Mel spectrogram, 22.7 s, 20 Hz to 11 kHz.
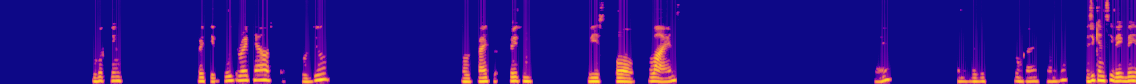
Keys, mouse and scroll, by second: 0.0 alt+click, 0.3 alt+middle click, 0.5 alt+click, 1.2 3, 1.2 alt+middle click, 1.6 alt+click, 2.0 alt+middle click, 2.3 alt+right click, 2.6 alt+click, 2.9 alt+middle click, 3.3 alt+click, 4.0-4.3 alt+scroll down 1, 4.3 alt+middle click, 4.5 1, 5.0 right click, 5.8 alt+click, 6.7 alt+right click, 8.5 alt+click, 8.8 alt+middle click, 9.0 typing, 9.2 right click, 10.6 shift+click, 10.8 shift+double click, 11.2 alt+middle click, 12.8 typing, 14.1 alt+middle click, 14.5 ctrl+z, 15.3-16.4 typing, 16.6 alt+middle click, 17.4 double click, 18.8 double click, 19.0 alt+middle click, 20.2 shift+click, 20.2 r, 21.7 alt+right click, 22.0 alt+middle click.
